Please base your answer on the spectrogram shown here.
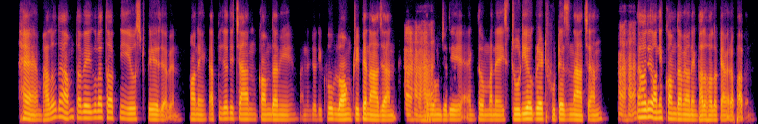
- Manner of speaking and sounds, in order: in English: "long trip"; in English: "studio grade footage"
- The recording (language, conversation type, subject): Bengali, unstructured, স্বপ্ন পূরণের জন্য টাকা জমানোর অভিজ্ঞতা আপনার কেমন ছিল?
